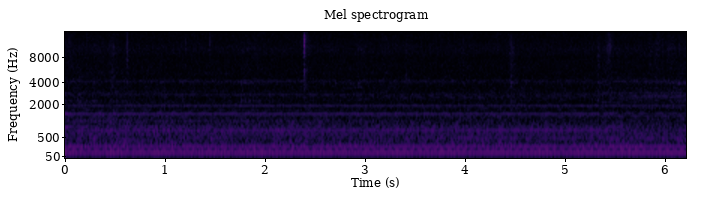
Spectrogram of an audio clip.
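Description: Faint steady low electrical mains hum, with a faint tick about two and a half seconds in.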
